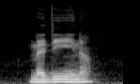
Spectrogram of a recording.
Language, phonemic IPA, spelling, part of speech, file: Arabic, /ma.diː.na/, مدينة, noun, Ar-مدينة.ogg
- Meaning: 1. town, city 2. jurisdiction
